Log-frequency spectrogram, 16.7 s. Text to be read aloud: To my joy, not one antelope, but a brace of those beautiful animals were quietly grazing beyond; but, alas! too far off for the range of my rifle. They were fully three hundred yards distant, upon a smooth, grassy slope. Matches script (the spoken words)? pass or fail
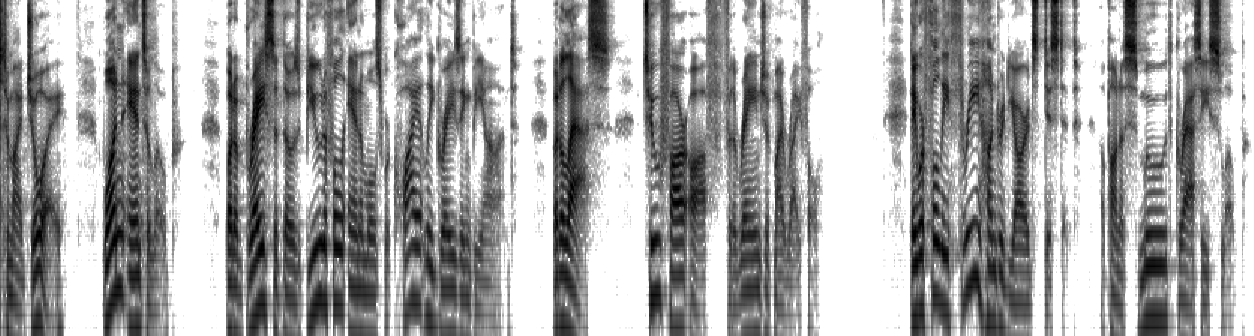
fail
